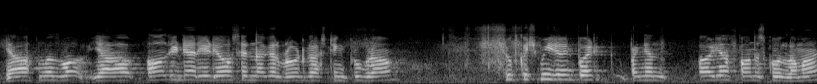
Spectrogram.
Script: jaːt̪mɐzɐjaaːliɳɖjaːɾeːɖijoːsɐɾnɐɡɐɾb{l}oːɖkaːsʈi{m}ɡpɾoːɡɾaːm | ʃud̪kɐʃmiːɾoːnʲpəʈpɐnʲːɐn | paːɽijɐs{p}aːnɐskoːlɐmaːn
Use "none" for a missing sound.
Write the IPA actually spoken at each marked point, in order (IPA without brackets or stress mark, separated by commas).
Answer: ɾ, ŋ, p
